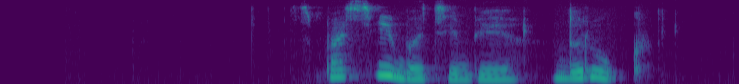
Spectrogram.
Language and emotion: Russian, positive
